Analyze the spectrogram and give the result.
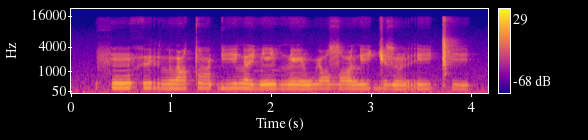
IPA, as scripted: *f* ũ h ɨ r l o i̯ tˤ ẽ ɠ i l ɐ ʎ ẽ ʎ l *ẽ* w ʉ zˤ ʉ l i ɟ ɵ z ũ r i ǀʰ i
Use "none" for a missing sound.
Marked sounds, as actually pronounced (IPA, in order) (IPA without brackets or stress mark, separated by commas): f, ẽ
